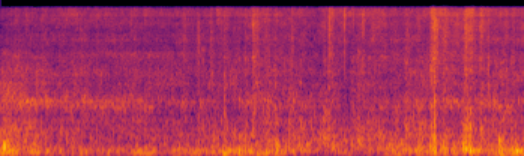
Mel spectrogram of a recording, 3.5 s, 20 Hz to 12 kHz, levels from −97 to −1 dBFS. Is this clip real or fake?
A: fake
